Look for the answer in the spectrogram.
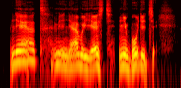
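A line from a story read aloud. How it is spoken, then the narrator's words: Hoarse. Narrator (Russian): хрипло сказал фей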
